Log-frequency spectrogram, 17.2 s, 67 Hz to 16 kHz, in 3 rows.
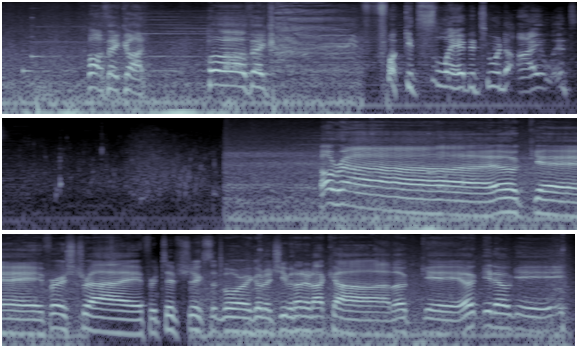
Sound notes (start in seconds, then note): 2.6 laughs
